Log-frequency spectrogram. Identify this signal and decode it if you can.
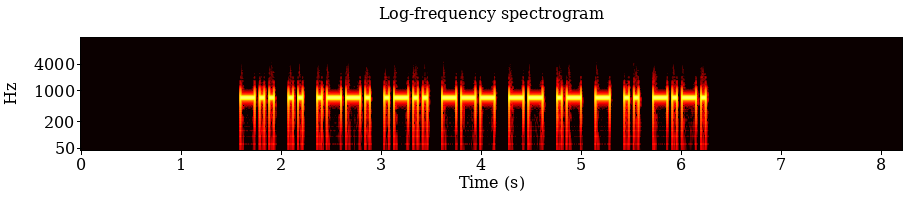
Morse code, heard as a keyed tone, about 25 wpm, 700 Hz. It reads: DIPLOMATIC
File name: 10 Letter Words - First 3 Letters Given - 25wpm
